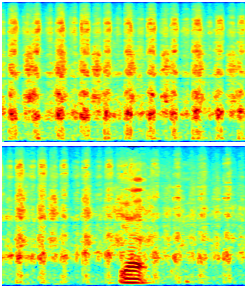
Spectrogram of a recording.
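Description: Ailing, apathetic dog panting while being massaged, a fast rhythmic rasping pant repeating steadily and close, with a brief low whine or vocal burst near the end and a short spoken word.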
